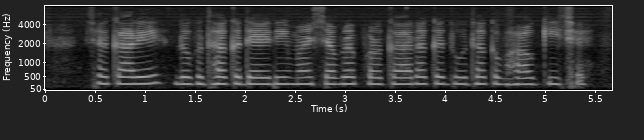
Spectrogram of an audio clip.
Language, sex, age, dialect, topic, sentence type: Maithili, female, 46-50, Angika, agriculture, question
